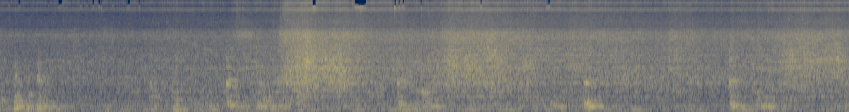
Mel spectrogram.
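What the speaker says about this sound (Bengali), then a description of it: "বাইং মাছগুলো মশলার সাথে খুব ভালো করে কষিয়ে নিব" Steady sizzling of gutchi baim (spiny eel) fish frying with spices in a hot pan, with occasional scraping stirs and bursts of louder crackle.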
